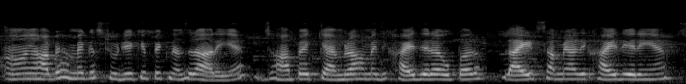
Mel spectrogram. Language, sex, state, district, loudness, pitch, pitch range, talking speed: Hindi, female, Bihar, Jahanabad, -28 LUFS, 245 Hz, 235-270 Hz, 255 wpm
